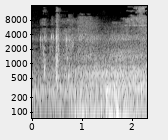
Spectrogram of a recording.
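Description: Low buffeting rumble on the microphone that builds from about a second in, with a single click just before it.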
